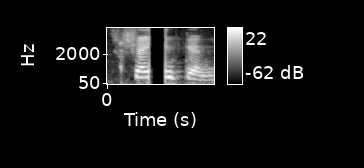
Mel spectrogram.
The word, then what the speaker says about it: Schengen: And there's like Schengen, that's how you say it, Schengen visa.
